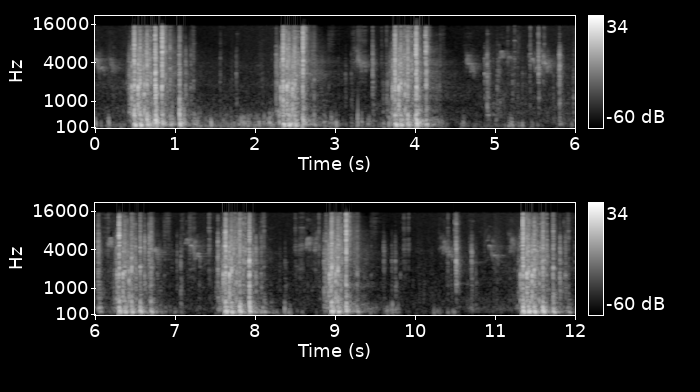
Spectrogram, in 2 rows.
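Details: GasGas 250 with exhaust off: repeated start attempts about every second and a half, each a brief sputter that never catches; engine tries hard but won't start.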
